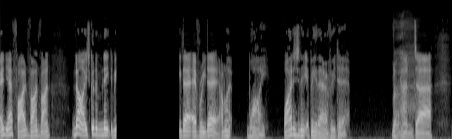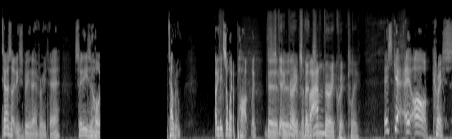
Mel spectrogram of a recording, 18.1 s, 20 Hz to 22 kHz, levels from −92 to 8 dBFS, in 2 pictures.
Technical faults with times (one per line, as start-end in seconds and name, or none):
2.32-3.60 playback stall
3.60-6.60 time-compressed catch-up
11.03-12.39 playback stall
12.39-13.71 time-compressed catch-up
